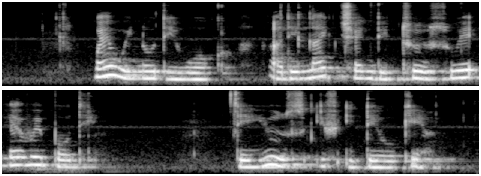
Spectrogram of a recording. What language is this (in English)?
Nigerian Pidgin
